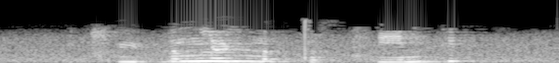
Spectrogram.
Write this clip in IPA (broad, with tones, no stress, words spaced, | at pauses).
t͡sʰyː˨p̚lʊ˥ŋlɵ˥ɥn̪ɐ˧p̚ t̪ʊ˨k̚ t͡sʰiː˨˥nkɪ˥k̚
